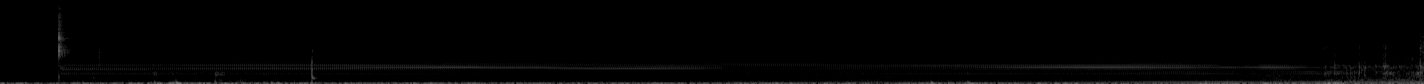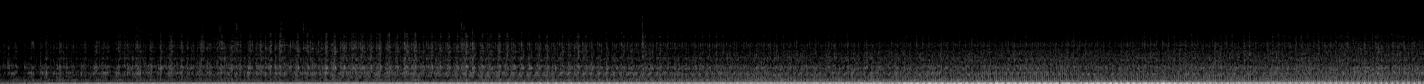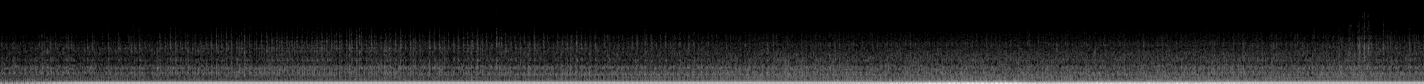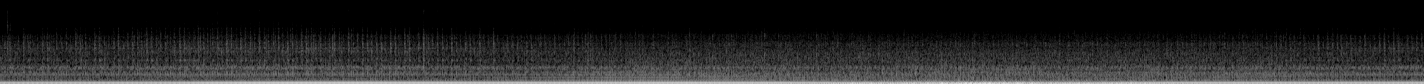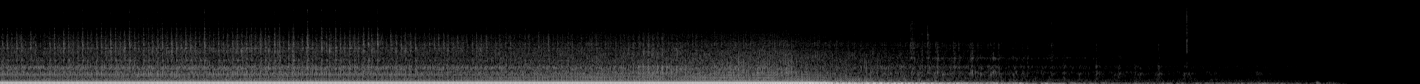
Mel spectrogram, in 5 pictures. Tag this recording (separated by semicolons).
fan; flow; motor; old; rotor; wind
